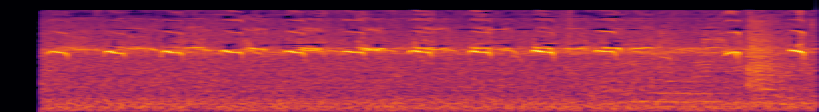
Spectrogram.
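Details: Rouen ducklings at a hatchery giving thin, high peeps, evenly spaced about three per second, over a steady low rumble of background noise, with one brief louder crackle near the end.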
